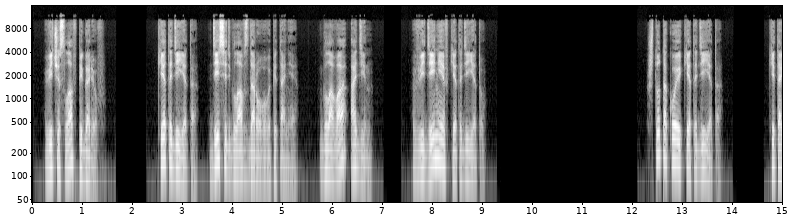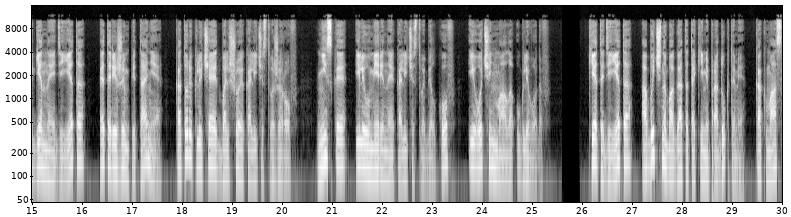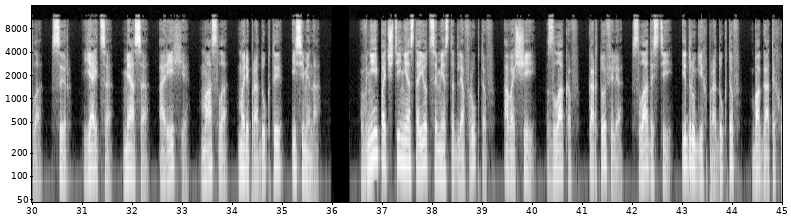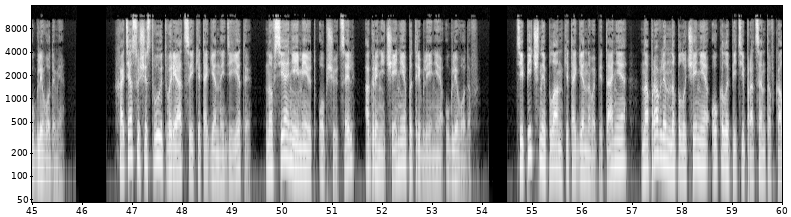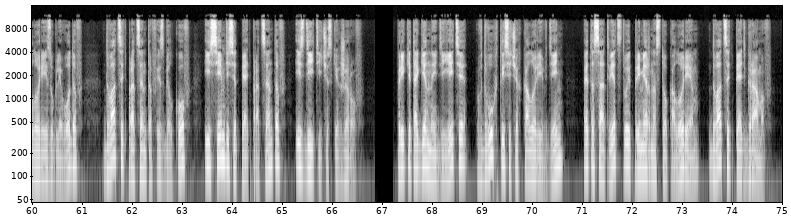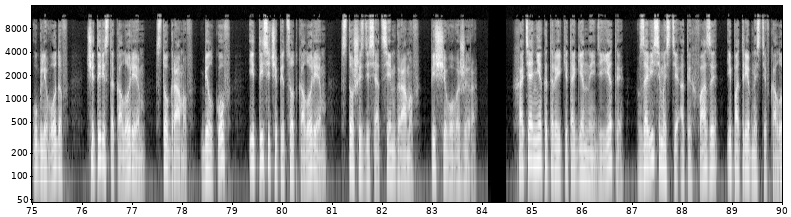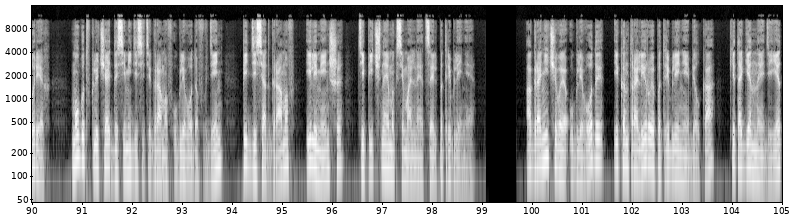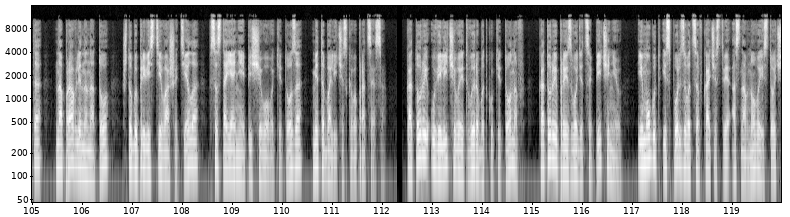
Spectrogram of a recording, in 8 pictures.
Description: Аудиокнига Кето-диета: 10 глав здорового питания | Библиотека аудиокниг
Aудиокнига Кето-диета: 10 глав здорового питания Автор Вячеслав Пигарев Читает аудиокнигу Авточтец ЛитРес.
